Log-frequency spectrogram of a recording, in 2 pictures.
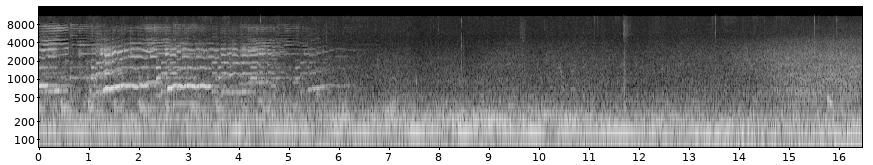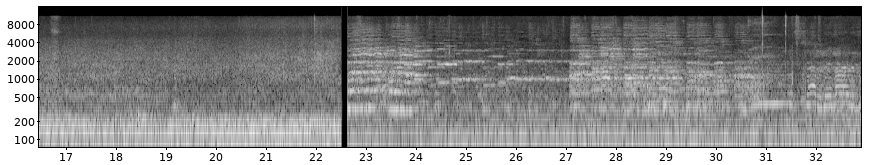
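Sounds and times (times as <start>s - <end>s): aircraft piston engines droning: 0.0s - 32.9s
rough rushing noise of wheels on runway: 0.0s - 32.9s.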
